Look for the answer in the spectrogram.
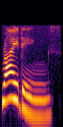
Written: Writings

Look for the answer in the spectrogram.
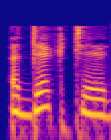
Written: addicted

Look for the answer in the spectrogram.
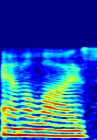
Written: analyze

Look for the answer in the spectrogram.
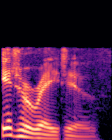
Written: iterative

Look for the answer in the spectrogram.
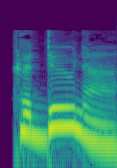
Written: Kaduna

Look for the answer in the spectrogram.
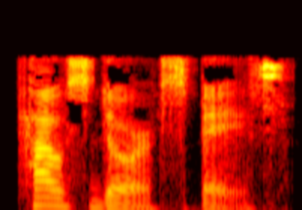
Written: Hausdorff space

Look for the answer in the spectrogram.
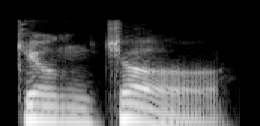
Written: kiungchow

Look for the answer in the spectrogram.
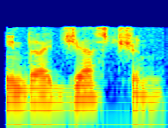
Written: indigestion

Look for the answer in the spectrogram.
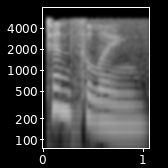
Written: tinselling

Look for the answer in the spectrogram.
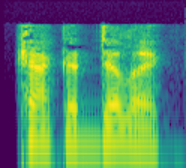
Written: cacodylic

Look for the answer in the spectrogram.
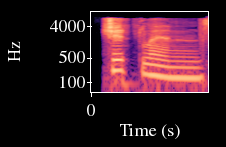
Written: chitlings

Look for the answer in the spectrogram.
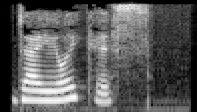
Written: dioicous

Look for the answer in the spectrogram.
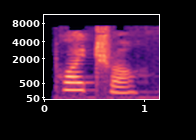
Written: poitrel

